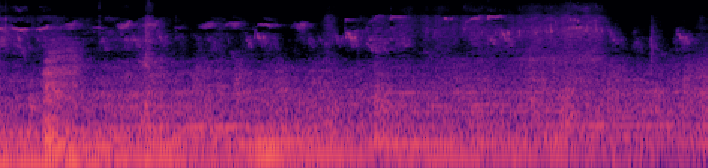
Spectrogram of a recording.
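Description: Small birds chirping repeatedly over a low steady rumble, with a single thump about half a second in.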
